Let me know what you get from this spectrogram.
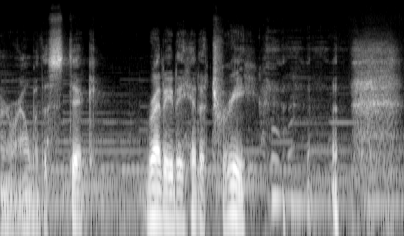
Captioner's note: chuckles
